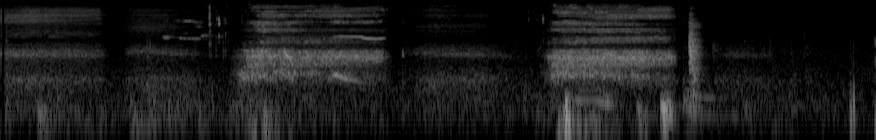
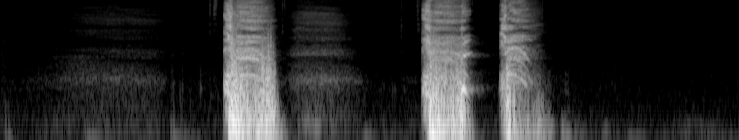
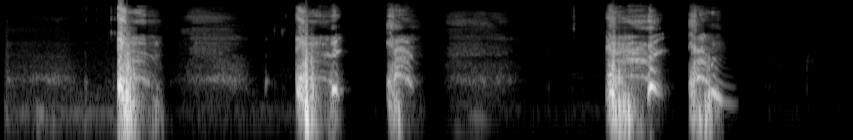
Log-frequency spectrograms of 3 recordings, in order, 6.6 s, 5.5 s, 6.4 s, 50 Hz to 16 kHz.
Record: exhalation_length: 6.6 s
exhalation_amplitude: 986
exhalation_signal_mean_std_ratio: 0.6
cough_length: 5.5 s
cough_amplitude: 32768
cough_signal_mean_std_ratio: 0.3
three_cough_length: 6.4 s
three_cough_amplitude: 32768
three_cough_signal_mean_std_ratio: 0.26
survey_phase: alpha (2021-03-01 to 2021-08-12)
age: 18-44
gender: Female
wearing_mask: 'No'
symptom_cough_any: true
symptom_fatigue: true
symptom_fever_high_temperature: true
symptom_headache: true
symptom_change_to_sense_of_smell_or_taste: true
symptom_onset: 3 days
smoker_status: Never smoked
respiratory_condition_asthma: false
respiratory_condition_other: false
recruitment_source: Test and Trace
submission_delay: 1 day
covid_test_result: Positive
covid_test_method: RT-qPCR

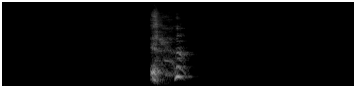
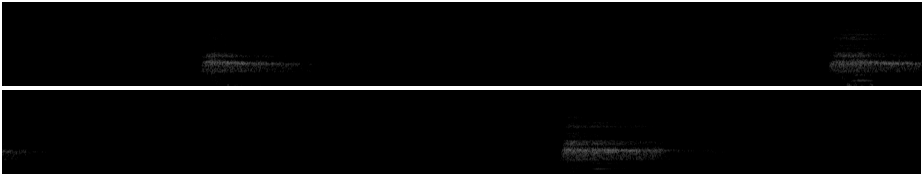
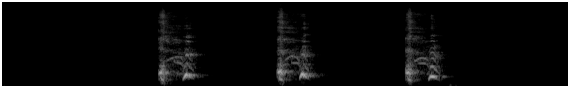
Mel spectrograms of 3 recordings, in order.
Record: cough_length: 3.5 s
cough_amplitude: 3430
cough_signal_mean_std_ratio: 0.22
exhalation_length: 18.4 s
exhalation_amplitude: 356
exhalation_signal_mean_std_ratio: 0.36
three_cough_length: 5.7 s
three_cough_amplitude: 3686
three_cough_signal_mean_std_ratio: 0.29
survey_phase: beta (2021-08-13 to 2022-03-07)
age: 45-64
gender: Female
wearing_mask: 'No'
symptom_none: true
smoker_status: Never smoked
respiratory_condition_asthma: false
respiratory_condition_other: false
recruitment_source: REACT
submission_delay: 3 days
covid_test_result: Negative
covid_test_method: RT-qPCR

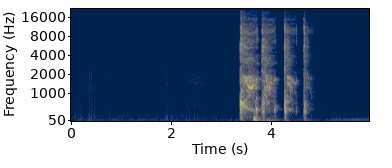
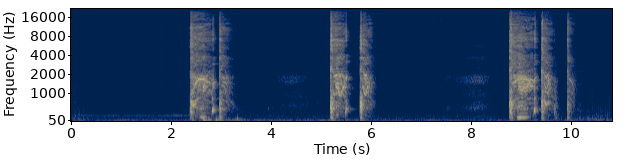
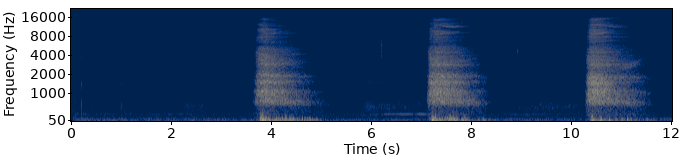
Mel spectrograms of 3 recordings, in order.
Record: cough_length: 6.0 s
cough_amplitude: 8553
cough_signal_mean_std_ratio: 0.3
three_cough_length: 10.8 s
three_cough_amplitude: 9272
three_cough_signal_mean_std_ratio: 0.34
exhalation_length: 12.0 s
exhalation_amplitude: 1232
exhalation_signal_mean_std_ratio: 0.4
survey_phase: beta (2021-08-13 to 2022-03-07)
age: 18-44
gender: Female
wearing_mask: 'No'
symptom_cough_any: true
symptom_runny_or_blocked_nose: true
symptom_fatigue: true
symptom_headache: true
symptom_change_to_sense_of_smell_or_taste: true
symptom_loss_of_taste: true
symptom_onset: 2 days
smoker_status: Never smoked
respiratory_condition_asthma: false
respiratory_condition_other: false
recruitment_source: Test and Trace
submission_delay: 2 days
covid_test_result: Positive
covid_test_method: RT-qPCR
covid_ct_value: 17.2
covid_ct_gene: ORF1ab gene
covid_ct_mean: 17.4
covid_viral_load: 1900000 copies/ml
covid_viral_load_category: High viral load (>1M copies/ml)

